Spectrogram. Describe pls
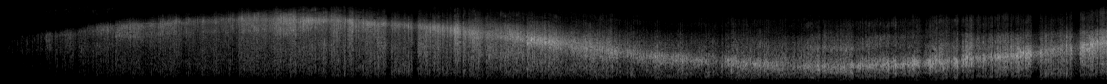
This is a so called "whoosh-effect" which is often used in electronic music. Originally it´s a 6-bars sample at 130
It´s a sample from my sample pack "whoosh sfx", most of these samples are made with synthesizers, others are sounds i recorded.
fx, woosh, swash, electronic, music, synthesizer, whoosh, sfx, swoosh, swosh, swish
